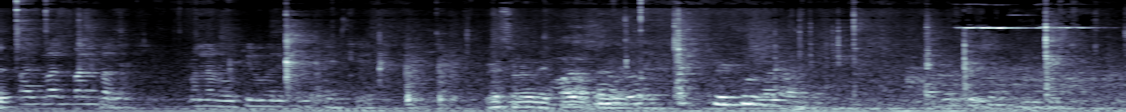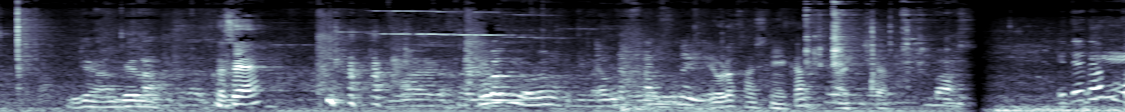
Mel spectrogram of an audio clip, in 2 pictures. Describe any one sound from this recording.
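A serving spoon scrapes and clinks on a plate.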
